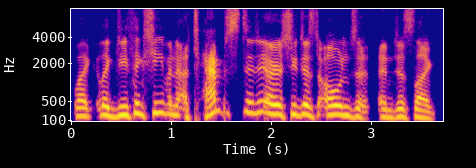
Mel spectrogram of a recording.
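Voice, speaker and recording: A man's voice: high-pitched, expressive, a bit bright, no room sound, clean studio sound. A man co-hosting a court commentary live stream, speaking emphatically and casually and often restarting his sentences. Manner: emphatic, repeats himself, halting restarts.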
